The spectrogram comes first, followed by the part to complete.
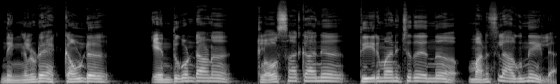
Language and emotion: Malayalam, surprised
